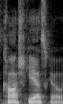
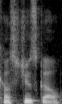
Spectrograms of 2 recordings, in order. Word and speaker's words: Kościuszko: That is not how you pronounce Kościuszko. It's like Kosciuszko or something like that.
